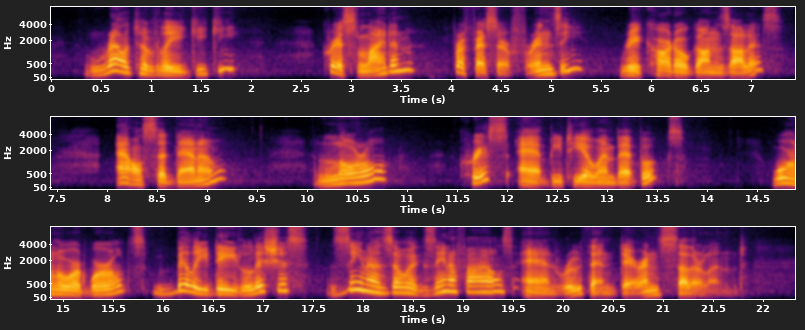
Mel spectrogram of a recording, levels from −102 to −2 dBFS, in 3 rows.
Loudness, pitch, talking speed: -19 LUFS, 175 Hz, 75 wpm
